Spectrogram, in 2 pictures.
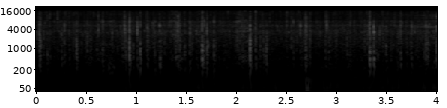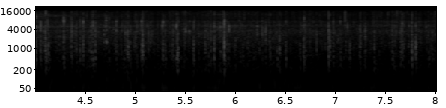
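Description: Light rain falling steadily, a dense irregular patter of individual drops ticking close by.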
